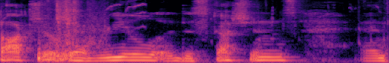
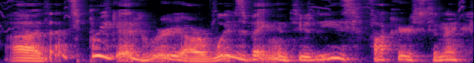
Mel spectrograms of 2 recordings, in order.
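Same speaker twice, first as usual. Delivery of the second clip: ordinary talk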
